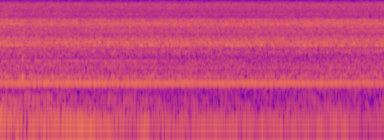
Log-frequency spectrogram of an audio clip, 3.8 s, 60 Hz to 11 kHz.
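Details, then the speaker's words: Water pump switched on to prime, drawing water up from a bucket to the top outlet, about 13–14 seconds: steady motor hum, constant mid-pitched tone and airy churn, no water surge yet; still priming. "sekarang pompa akan saya Nyalakan kita perhatikan beberapa detik pompa ini bisa menghisap ya dari ember sini sampai dia nanti keluar airnya lewat atas"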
